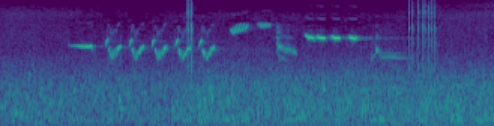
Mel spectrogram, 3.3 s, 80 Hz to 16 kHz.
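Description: Several small birds chirp and tweet in quick bursts of bright, high calls in a quiet outdoor scene in The Witcher 3: Blood and Wine, standing out clearly over a soft ambient hush.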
